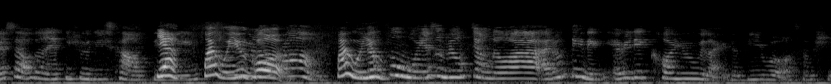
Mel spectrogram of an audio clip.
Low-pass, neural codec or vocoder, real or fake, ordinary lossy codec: none; none; real; none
